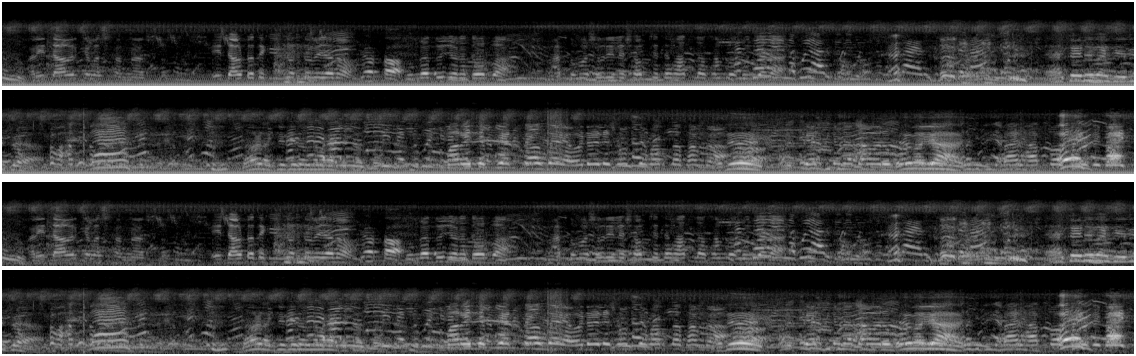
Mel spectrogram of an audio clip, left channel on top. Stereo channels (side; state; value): left; noise; hum, 4 dB below the sound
